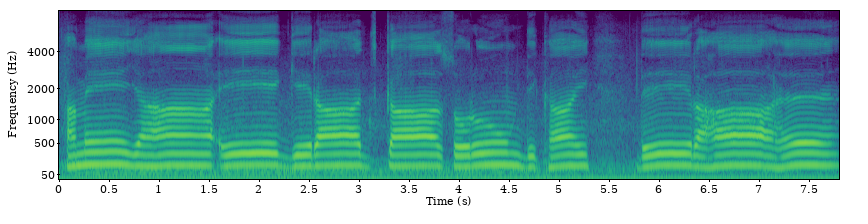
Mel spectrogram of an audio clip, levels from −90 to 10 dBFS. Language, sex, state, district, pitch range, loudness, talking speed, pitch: Hindi, male, Rajasthan, Jaipur, 150-165 Hz, -13 LUFS, 75 wpm, 160 Hz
